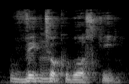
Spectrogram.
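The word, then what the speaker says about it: Viktor Kubowski: So it's at Victor Kuboski, and the Victor is spelled with a K, VIK. Yeah. TOR, and then Kuboski is KUBOWSKI.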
